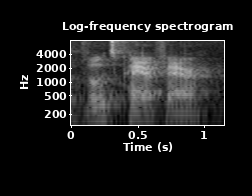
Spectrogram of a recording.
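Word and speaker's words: voatsiperifery: so they're vanilla cinnamon and a spice called votes pear fair so it's pronounced spelled v-o-a-t-s i p e r i f e r y so votes pair fair pepper um so for both votes peripher and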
